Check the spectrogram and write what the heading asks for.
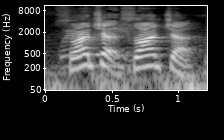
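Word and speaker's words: Sláinte: Slancha. That's how you say it.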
